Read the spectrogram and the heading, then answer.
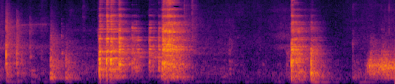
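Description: Large plates clatter and clink as they are handled while grilling, in several bright bursts of clattering and scraping separated by short pauses, with no one speaking.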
